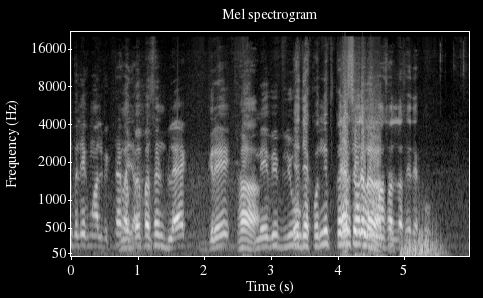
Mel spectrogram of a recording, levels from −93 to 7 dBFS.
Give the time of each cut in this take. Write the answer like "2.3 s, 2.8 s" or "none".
none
